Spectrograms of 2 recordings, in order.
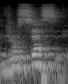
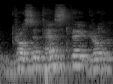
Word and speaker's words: Grosseteste: Sen har vi Robert Grosseteste, jag vet inte hur man uttalar sig, Grosseteste, tror jag han heter på franska, Grosseteste eller något sånt. Va? – Grossetest. – Grossetest, ja, det låter som en svensk uttal.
